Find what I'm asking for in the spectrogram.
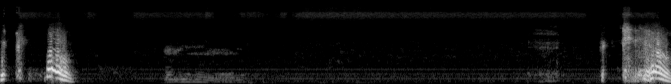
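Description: A sharp, close sneeze bursts out near the start, then a second one near the end, separated by quiet, faint rustling, with a short spoken exclamation.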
